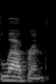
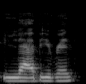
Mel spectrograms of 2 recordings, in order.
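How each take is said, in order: First: The word is said in its standard pronunciation. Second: The word is said in an unusual, odd pronunciation. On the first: This is the usual way to say it. "It's labyrinth, by the way" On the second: It copies how someone else said it. "That's how my high school teacher said it"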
